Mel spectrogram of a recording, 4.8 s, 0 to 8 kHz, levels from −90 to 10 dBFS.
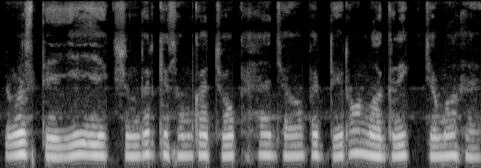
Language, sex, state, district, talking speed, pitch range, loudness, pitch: Hindi, male, Delhi, New Delhi, 175 wpm, 145-155 Hz, -18 LUFS, 145 Hz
